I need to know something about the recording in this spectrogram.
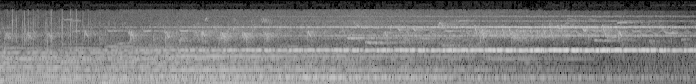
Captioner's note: birds chirping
